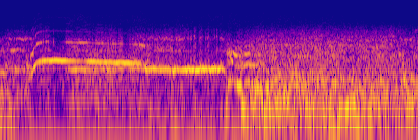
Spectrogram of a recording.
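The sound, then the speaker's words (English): A car crash with police sirens: a loud, sustained high wail holds for about two seconds, then breaks off abruptly into a dense, noisy roar that carries on to the end, with no voices. “Ed Javison died in that crash, so mutilated that his body could not be identified.”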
